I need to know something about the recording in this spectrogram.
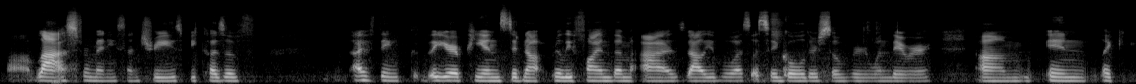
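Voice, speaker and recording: A woman artist on a panel, speaking thoughtfully with many pauses and fillers. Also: fairly low pitch, slight background noise. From Dominican and Peruvian family. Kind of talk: panel discussion.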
